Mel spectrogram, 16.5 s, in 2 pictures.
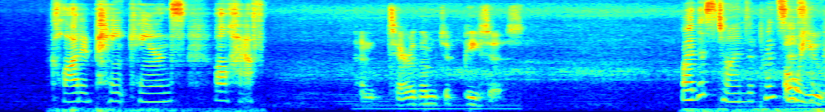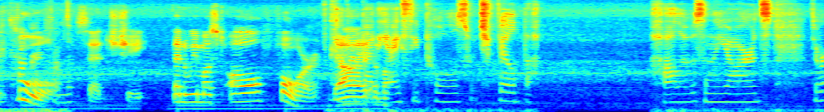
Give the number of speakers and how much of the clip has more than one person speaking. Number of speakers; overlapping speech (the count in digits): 3, about 12%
